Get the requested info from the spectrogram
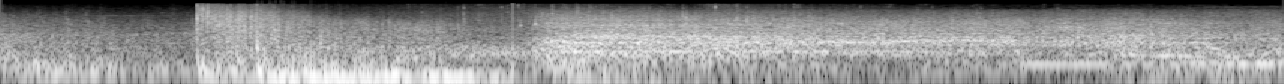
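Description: Cartoon sound effects: a heavy, deep boom about a second in, then a long rough rumble that carries on to the end.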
